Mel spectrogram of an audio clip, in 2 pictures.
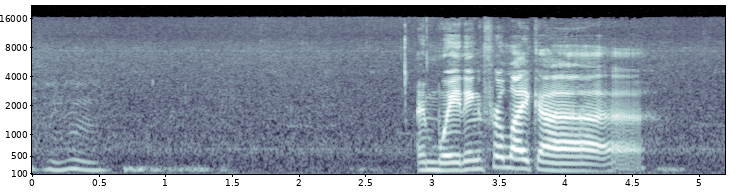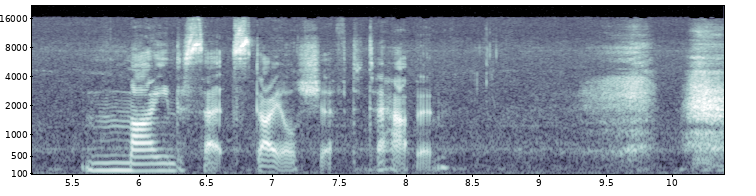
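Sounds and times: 
person yawning: 0:00.0 - 0:00.6
speech: 0:02.9 - 0:04.7, 0:05.6 - 0:08.4.

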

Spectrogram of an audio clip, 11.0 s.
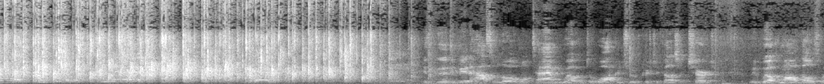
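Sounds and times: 
audience hand clapping in praise: 0:00.0 - 0:06.2
speech: 0:06.4 - 0:10.9.

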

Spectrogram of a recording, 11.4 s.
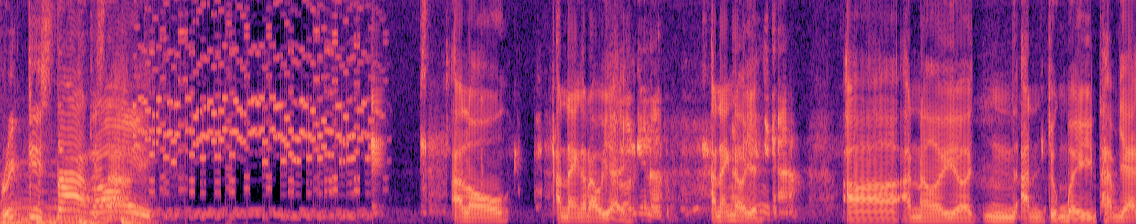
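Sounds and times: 
speech: 0:00.0 - 0:01.7, 0:04.5 - 0:11.3
phone ringtone while calling a friend: 0:01.4 - 0:03.9.

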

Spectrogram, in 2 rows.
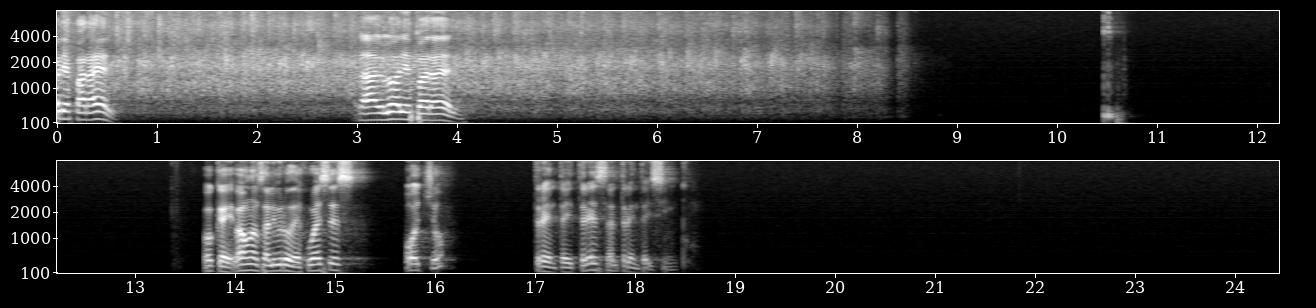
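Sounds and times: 
speech: 0:00.0 - 0:00.8, 0:03.0 - 0:04.2, 0:13.7 - 0:16.2, 0:17.0 - 0:18.6
audience applause: 0:00.0 - 0:08.6.

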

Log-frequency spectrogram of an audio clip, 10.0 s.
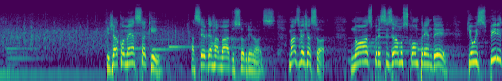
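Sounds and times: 
crowd applause: 0:00.0 - 0:04.6
speech: 0:02.1 - 0:10.0.

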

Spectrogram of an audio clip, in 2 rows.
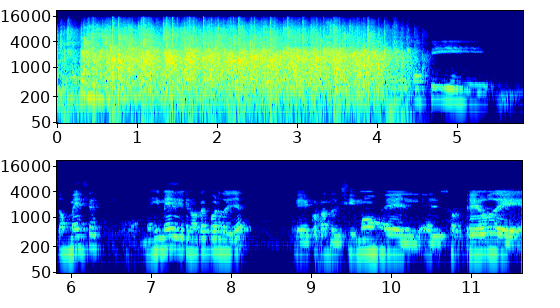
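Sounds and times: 
audience applause: 0:00.0 - 0:04.6
speech: 0:07.1 - 0:11.6.

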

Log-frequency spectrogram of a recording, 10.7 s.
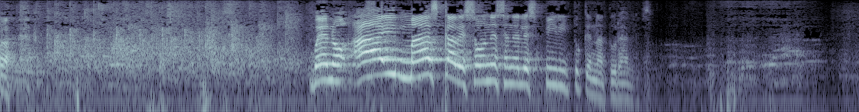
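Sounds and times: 
speech: 0:00.0 - 0:00.4, 0:03.9 - 0:08.2
audience applause: 0:00.0 - 0:03.9.

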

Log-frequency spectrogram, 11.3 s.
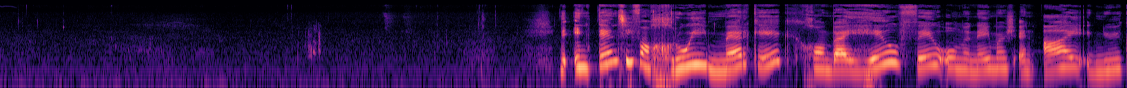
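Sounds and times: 
person sipping coffee: 0:01.0 - 0:03.3
speech: 0:05.6 - 0:11.2.

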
